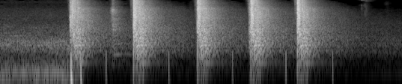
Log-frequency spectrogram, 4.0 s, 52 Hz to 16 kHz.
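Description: Five rapid shots from a CMMG 5.7×28 mm AR-style upper, about one every half second. Each is a sharp crack with a short ringing tail.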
